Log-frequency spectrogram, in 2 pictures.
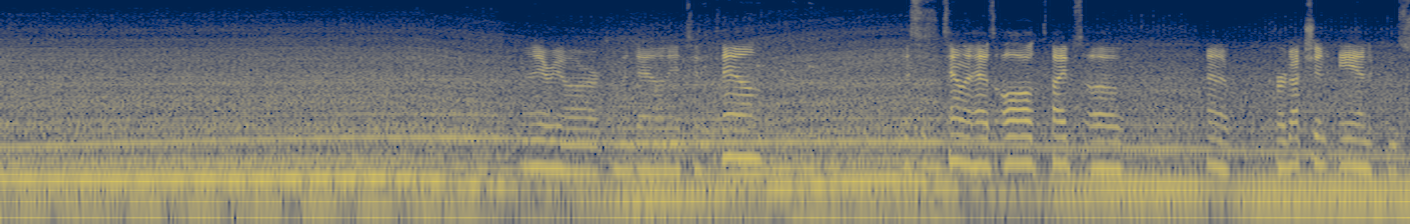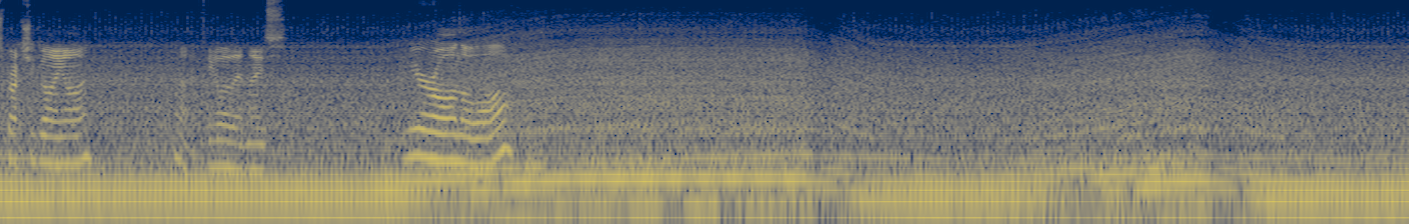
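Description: A small vehicle engine hums steadily as it drives along.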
